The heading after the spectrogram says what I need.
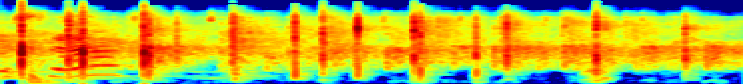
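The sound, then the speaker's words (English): Scattered handclaps from an audience at an evening panel event, sharp and irregular rather than a full ovation, mixed with voices talking over them. “So many claps.”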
